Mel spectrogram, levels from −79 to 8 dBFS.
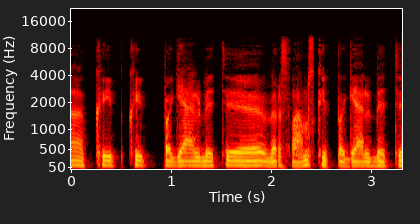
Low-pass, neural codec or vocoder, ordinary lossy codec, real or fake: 10.8 kHz; autoencoder, 48 kHz, 32 numbers a frame, DAC-VAE, trained on Japanese speech; AAC, 32 kbps; fake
